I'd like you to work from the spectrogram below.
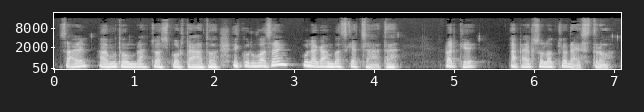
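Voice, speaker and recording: An ashamed, evasive young captain, voiced by a male reader speaks in a low, husky voice with a mellow, dark color. He stammers in embarrassment and keeps his lines short and uneasy. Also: animated, normal speed. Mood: somber. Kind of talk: audiobook reading of a classic tale.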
